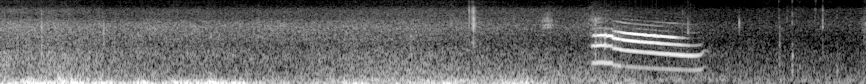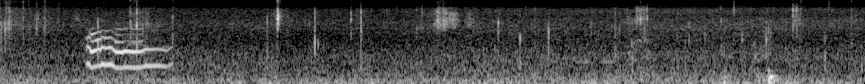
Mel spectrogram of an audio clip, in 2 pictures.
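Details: Ear-tipped stray cats crying while being fed Kalkan and Churu treats, wary yet eating eagerly; two loud drawn-out meows falling in pitch around three and five seconds, after heavy low rumbling wind noise at the start.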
